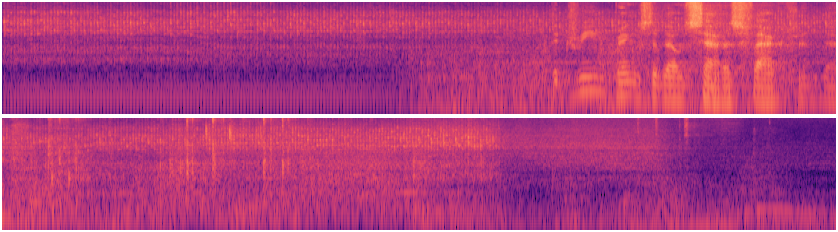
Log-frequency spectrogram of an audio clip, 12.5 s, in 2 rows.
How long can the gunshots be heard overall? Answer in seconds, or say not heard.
2 s.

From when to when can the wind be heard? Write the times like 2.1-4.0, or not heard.
2.9-12.4.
